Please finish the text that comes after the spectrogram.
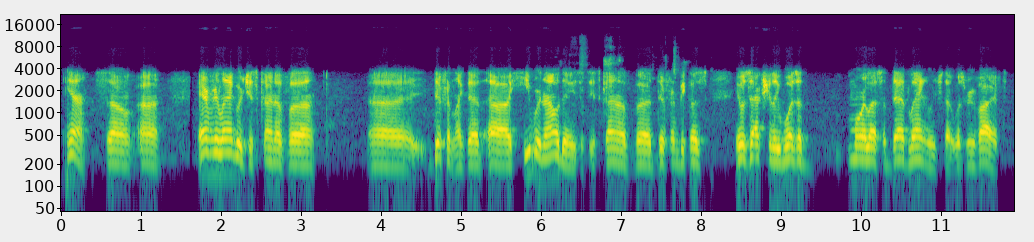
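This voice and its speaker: A man in casual podcast conversation, talking haltingly with many fillers and restarts. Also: lowish voice. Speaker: podcast guest. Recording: tinny phone-like sound, faint noise.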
